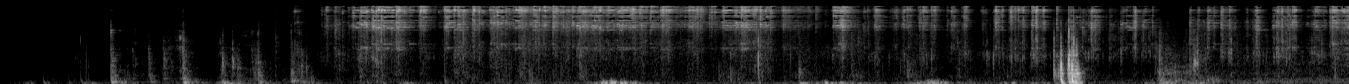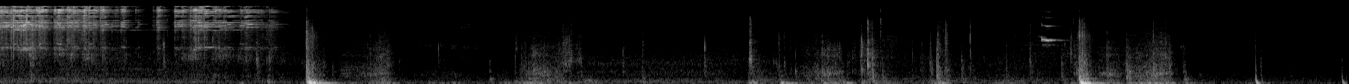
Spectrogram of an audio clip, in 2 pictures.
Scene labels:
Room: bedroom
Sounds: door, keys, window

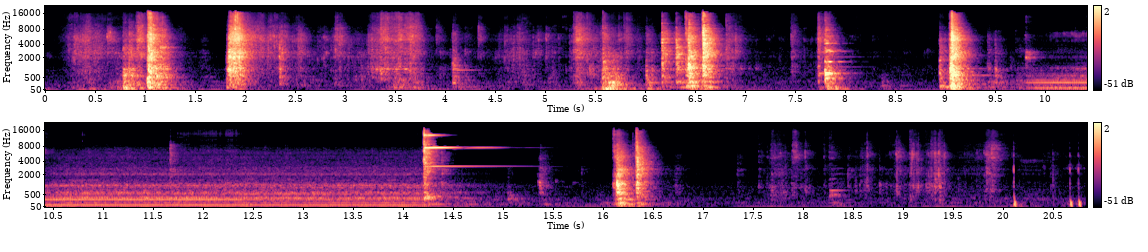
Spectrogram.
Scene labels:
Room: kitchen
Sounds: microwave, cutlery and dishes

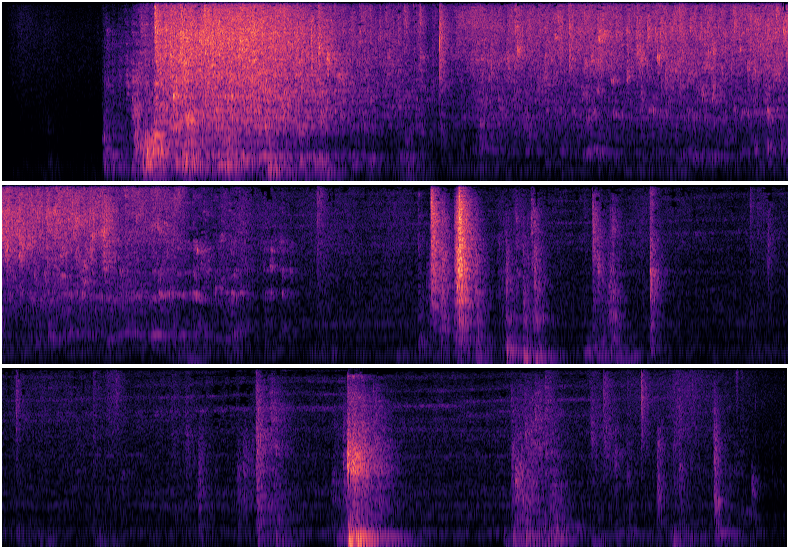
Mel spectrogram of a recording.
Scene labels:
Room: lavatory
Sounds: toilet flushing, running water, door (more than once), footsteps

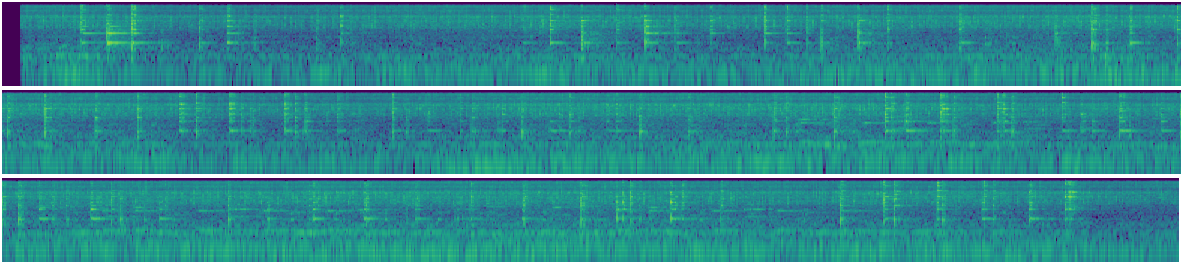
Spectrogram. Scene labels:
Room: kitchen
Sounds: running water, cutlery and dishes, phone ringing

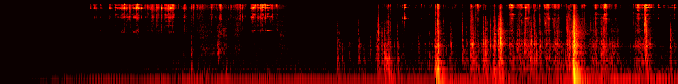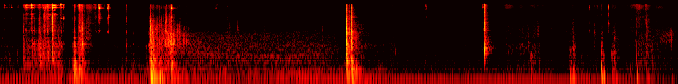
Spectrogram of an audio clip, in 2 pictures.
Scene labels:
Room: hallway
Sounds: keys, door (more than once), light switch, footsteps

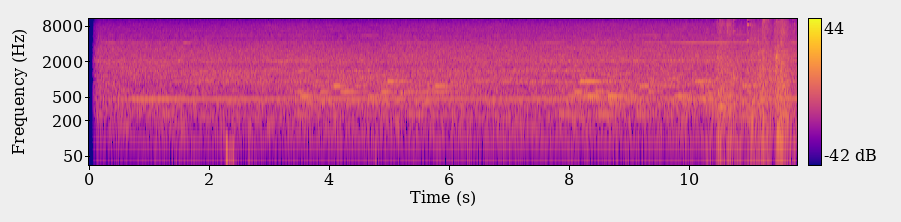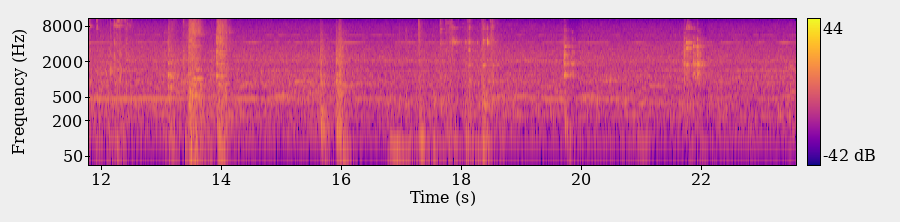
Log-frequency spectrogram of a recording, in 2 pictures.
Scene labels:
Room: kitchen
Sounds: vacuum cleaner, phone ringing, cutlery and dishes

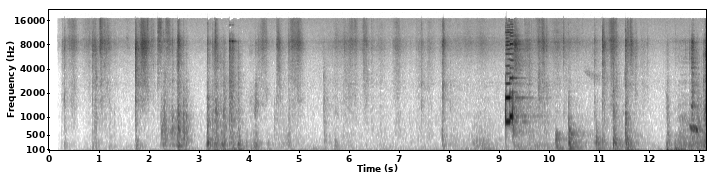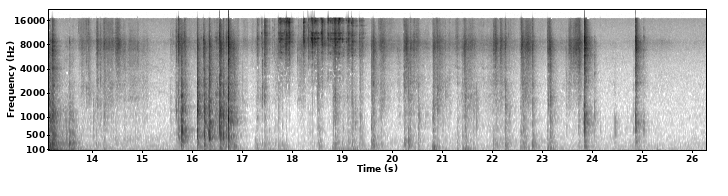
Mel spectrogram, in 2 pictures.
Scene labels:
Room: hallway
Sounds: footsteps, door (more than once), bell ringing, keys, light switch

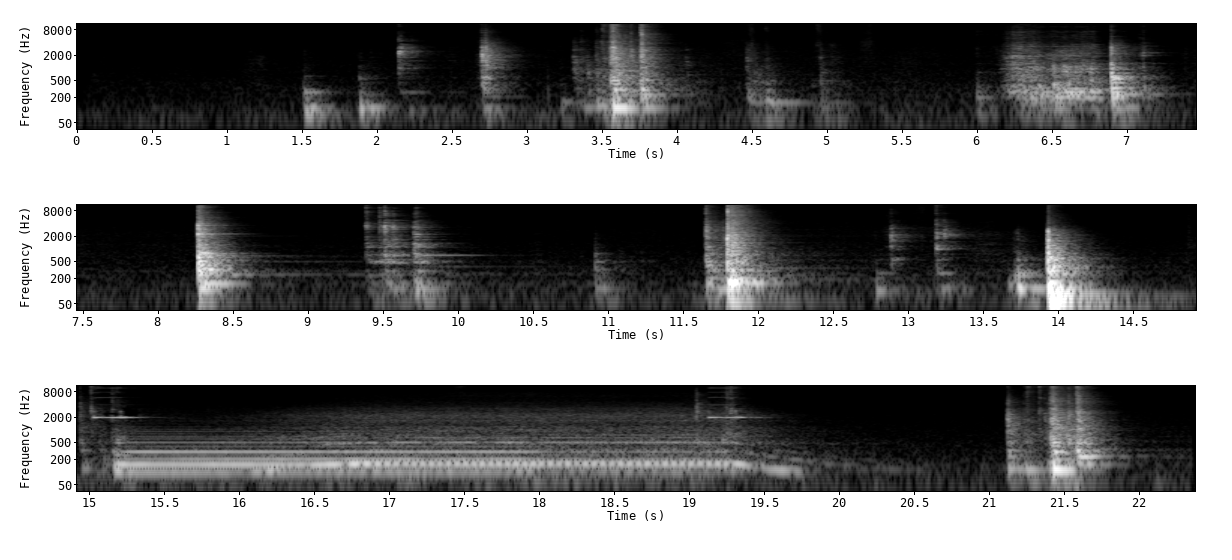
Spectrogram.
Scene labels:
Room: kitchen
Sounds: door, wardrobe or drawer (more than once), microwave

